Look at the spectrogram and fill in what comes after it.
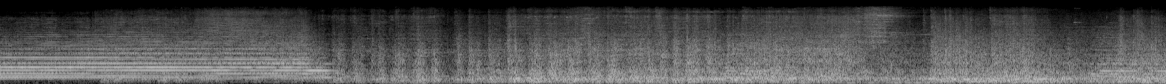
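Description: Norfolk Southern freight train's locomotive air horn sounding a multi-note chord, which cuts off about three seconds in. Then the locomotives and double-stack container cars roll past with a steady rumble, their wheels clattering over the rail joints and track crossing.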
